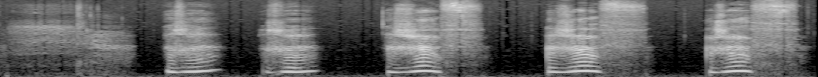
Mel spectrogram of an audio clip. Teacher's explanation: Then you take a good breath and you do the French R, which is exhaling with your tongue down in your mouth.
